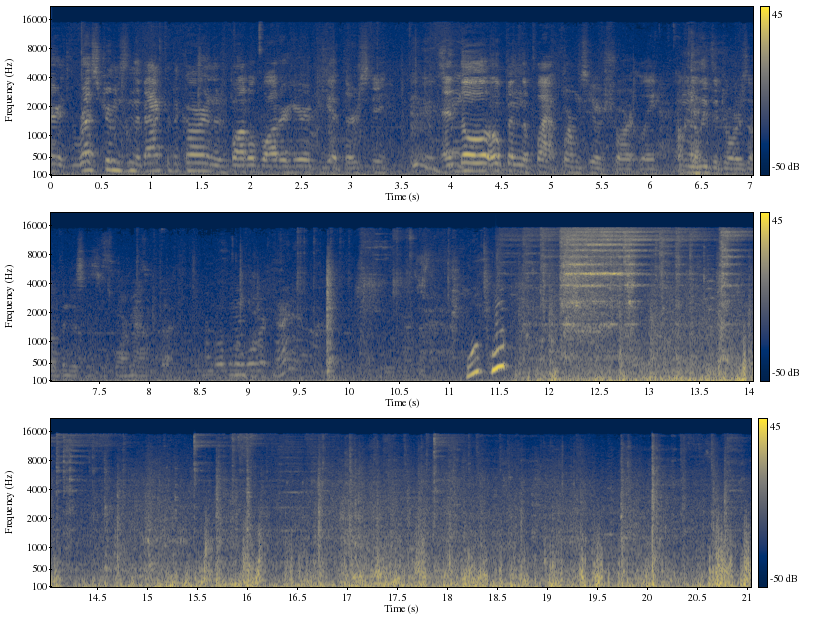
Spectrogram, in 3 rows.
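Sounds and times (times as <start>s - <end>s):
train rumbling on rails: 0.0s - 21.0s
wheels clacking over track: 11.7s - 21.0s
metal wheel squeal: 12.1s - 13.1s.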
